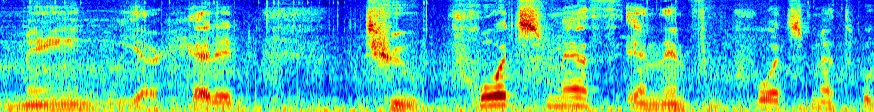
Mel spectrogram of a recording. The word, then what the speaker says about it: Portsmouth: This is a Portsmouth, and actually some people pronounce it differently, but everybody up here calls it Portsmouth.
